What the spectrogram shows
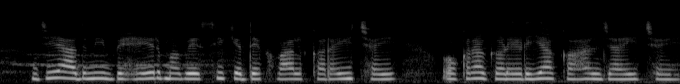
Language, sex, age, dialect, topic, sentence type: Magahi, female, 41-45, Western, agriculture, statement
